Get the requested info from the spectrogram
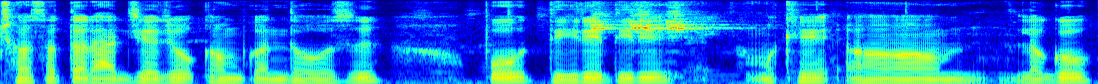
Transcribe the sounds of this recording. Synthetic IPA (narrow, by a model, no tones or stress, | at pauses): t͡ʃʰəsɐt̪ɾaːd͡ʒjəd͡ʒokɐmkɐ̃nd̪os | poːd̪ʱiːɾed̪ʱiːɾemʊkʰe | lɐɡo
